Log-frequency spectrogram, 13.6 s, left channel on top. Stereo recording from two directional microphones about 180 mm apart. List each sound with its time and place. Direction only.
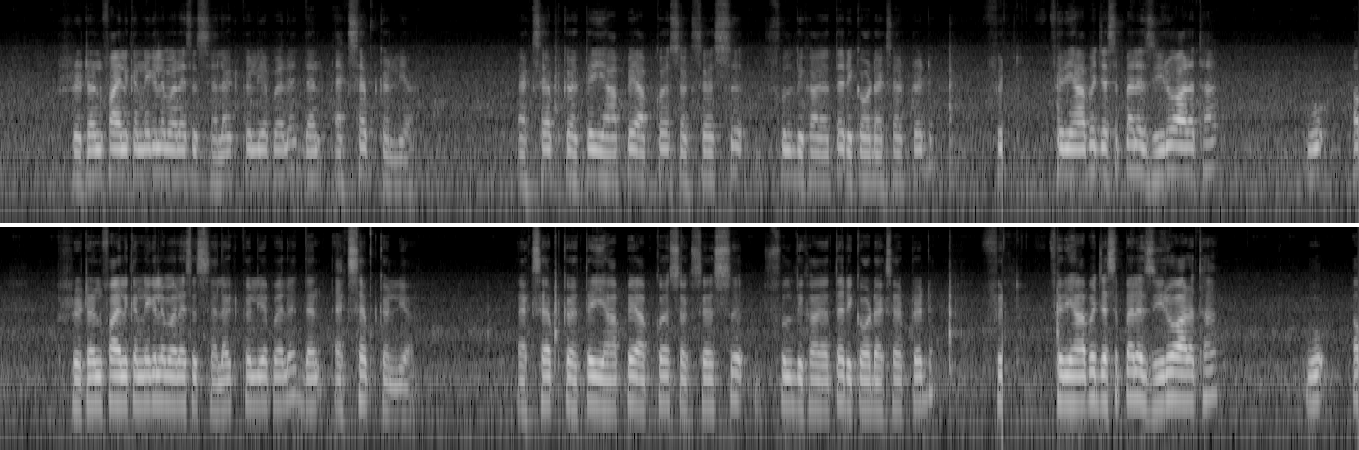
0.7 s speech: 50° right (ahead or behind)
5.2 s speech: 50° right (ahead or behind)
10.5 s speech: 50° right (ahead or behind)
